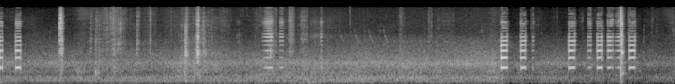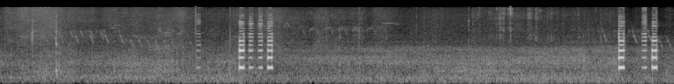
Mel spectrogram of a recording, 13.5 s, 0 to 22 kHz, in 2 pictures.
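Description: A few knocks of a spade cutting into soil, then the XP Deus metal detector giving several clusters of short, quick beeps as the dug soil is passed over its coil. The signal is a low-conductivity target reading 24, given by a lump of coke or coal rather than metal.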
